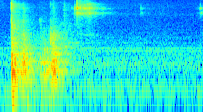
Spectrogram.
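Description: A plastic pill bottle is picked up off the counter: a sharp knock at the start, then a couple of short clatters within the first second as it brushes the other bottles.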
